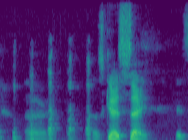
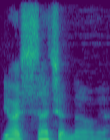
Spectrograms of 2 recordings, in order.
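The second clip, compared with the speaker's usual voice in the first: normal talking voice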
